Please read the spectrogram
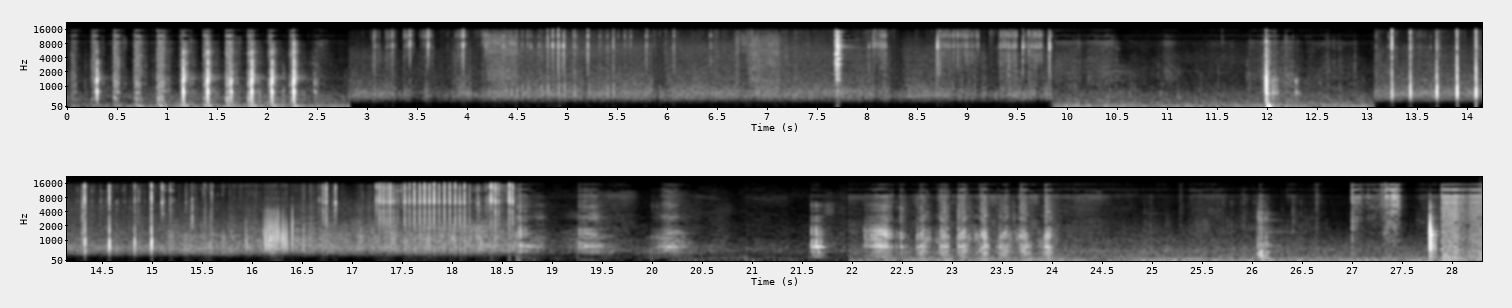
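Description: Kitchen knife chopping onion and garlic on a wooden cutting board: several runs of sharp knocks of the blade on the board, about five a second, with pauses between them and a stretch of scraping about two-thirds of the way through.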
